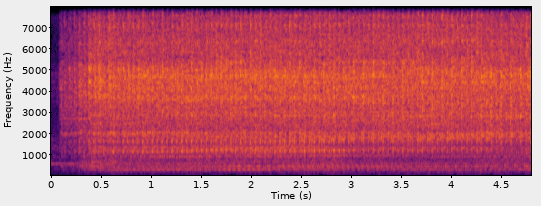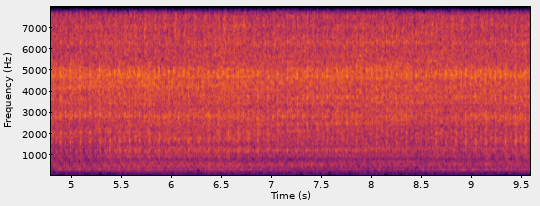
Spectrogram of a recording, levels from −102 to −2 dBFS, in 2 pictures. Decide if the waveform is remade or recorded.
recorded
